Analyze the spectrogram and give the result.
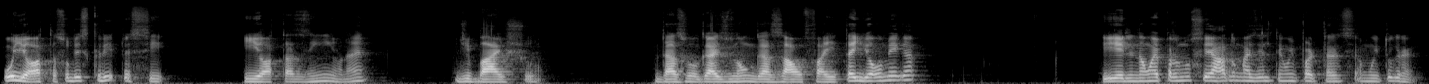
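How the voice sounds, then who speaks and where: A man from Brazil teaching Greek pronunciation in a recorded lecture, explaining step by step and checking in with quick tag questions. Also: a little high, gravelly.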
